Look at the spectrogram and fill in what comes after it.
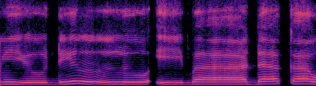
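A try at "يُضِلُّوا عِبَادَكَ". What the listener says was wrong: Yudillu ibad. Tebalkan juga botnya. Yudillu.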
